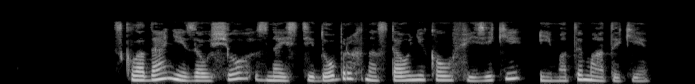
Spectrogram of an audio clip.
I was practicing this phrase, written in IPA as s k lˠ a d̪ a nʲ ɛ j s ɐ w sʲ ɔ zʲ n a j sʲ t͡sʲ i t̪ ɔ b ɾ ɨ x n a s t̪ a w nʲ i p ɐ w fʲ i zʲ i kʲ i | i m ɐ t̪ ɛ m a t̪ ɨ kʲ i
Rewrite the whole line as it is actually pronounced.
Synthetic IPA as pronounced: s k lˠ a d̪ a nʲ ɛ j z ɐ w sʲ ɔ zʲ n a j sʲ t͡sʲ i d̪ ɔ b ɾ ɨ x n a s t̪ a w nʲ i k ɐ w fʲ i zʲ i kʲ i | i m ɐ t̪ ɛ m a t̪ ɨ kʲ i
